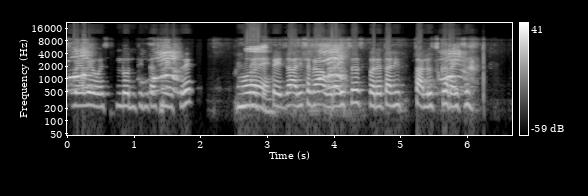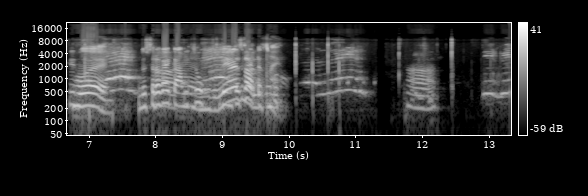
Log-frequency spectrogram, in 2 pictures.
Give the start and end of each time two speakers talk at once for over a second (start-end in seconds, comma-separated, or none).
8.0-9.9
